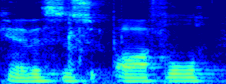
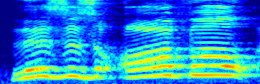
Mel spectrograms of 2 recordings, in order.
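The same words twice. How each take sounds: First: Said in the usual way. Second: High, loud cry of dismay; real outburst of exasperation; screaming. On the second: Real, not acted. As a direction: suddenly scream it out, drawn out and high. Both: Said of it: "I just started screaming".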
